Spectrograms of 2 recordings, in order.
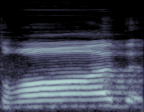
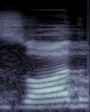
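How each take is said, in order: First: The word begins with a D-like sound. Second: The word begins with a Z-like sound. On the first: This is how native Arabic speakers say it. The speaker calls it right. "अहले अरब जो लोग हैं वो लोग पढ़ते हैं दौद" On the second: Native Arabic speakers do not say it this way. The speaker calls it wrong. "जौद वो नहीं पढ़ते"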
